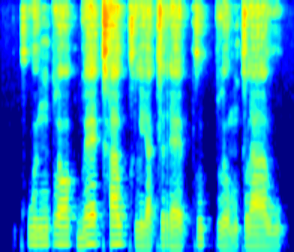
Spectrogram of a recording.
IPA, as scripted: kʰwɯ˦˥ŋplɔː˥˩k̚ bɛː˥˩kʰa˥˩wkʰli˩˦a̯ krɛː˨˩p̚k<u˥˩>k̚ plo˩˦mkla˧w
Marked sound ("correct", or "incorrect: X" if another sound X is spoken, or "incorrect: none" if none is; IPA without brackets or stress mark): correct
